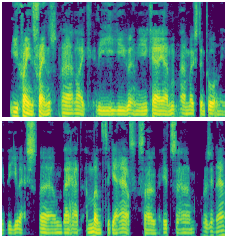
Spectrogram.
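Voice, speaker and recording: A man with a British accent speaks in a very deep, low voice at a moderate pace. His intonation is monotone and flat, with hardly any pauses. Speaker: podcast co-host discussing Ukraine news. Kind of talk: casual discussion on live audio space. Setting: live X audio space. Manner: hesitant, many fillers.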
